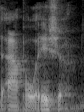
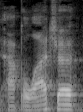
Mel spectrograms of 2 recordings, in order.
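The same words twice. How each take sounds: First: It uses the northern regional pronunciation. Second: It uses the southern regional pronunciation. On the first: "my pronunciation is more common in the northern part of the region" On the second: "You'll hear that pronunciation more in the south"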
